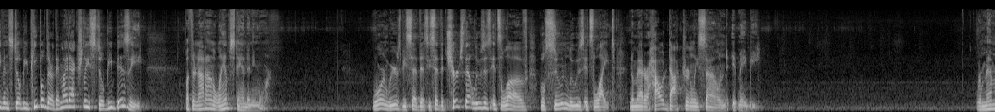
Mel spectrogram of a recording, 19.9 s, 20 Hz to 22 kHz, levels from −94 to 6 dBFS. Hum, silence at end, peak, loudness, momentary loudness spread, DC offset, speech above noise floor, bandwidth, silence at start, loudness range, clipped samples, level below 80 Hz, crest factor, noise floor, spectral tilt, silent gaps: none; 0 s; -6 dBFS; -26 LUFS; 9 LU; under 0.1%; 34 dB; 16.5 kHz; 0 s; 8 LU; under 0.1%; -76 dBFS; 20 dB; -60 dBFS; -4.5 dB/octave; none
